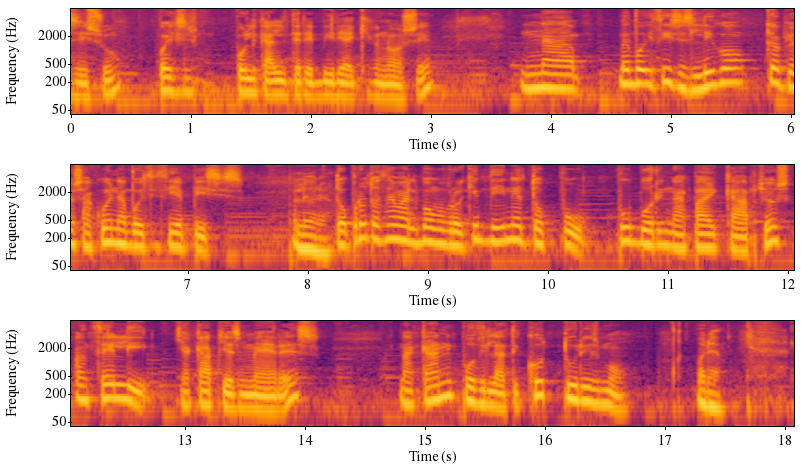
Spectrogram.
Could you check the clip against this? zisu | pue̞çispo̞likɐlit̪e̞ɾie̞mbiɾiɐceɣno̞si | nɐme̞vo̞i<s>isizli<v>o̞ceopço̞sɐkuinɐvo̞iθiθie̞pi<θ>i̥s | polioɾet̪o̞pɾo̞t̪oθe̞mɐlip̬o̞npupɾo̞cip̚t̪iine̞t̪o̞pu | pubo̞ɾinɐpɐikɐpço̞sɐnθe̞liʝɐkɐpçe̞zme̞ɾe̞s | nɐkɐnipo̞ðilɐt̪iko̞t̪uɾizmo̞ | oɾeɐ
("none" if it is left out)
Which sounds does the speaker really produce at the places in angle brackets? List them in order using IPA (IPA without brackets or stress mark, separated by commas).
θ, ɣ, s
